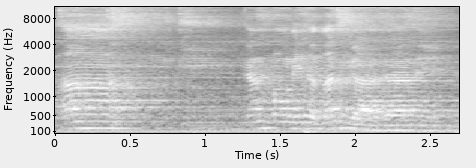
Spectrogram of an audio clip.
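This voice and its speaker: A man in his twenties, talking reflectively in a casual chat with halting pauses. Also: on the high side. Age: 20s. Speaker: guest. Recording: echoey room from far off with music.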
